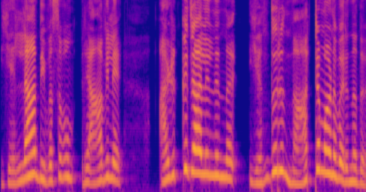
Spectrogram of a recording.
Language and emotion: Malayalam, disgusted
